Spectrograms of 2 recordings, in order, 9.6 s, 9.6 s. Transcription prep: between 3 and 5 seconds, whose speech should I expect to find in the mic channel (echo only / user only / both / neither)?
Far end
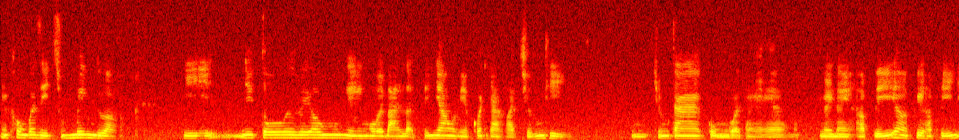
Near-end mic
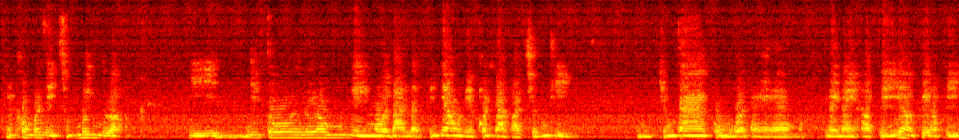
echo only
